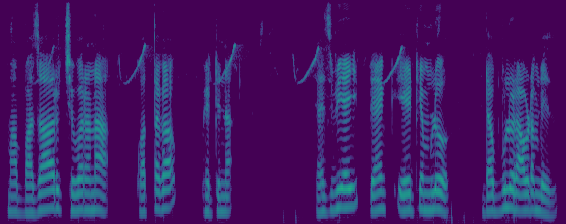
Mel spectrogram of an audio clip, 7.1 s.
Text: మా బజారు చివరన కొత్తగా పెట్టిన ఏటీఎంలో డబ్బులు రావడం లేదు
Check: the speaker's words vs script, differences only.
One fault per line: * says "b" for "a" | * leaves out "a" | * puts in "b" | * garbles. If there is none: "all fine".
* puts in "ఎస్బీఐ బ్యేంకు"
